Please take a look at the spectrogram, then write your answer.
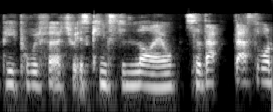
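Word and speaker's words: Kingston Lisle: where you are and I've heard two people I've heard somebody call this Kingston allele and somebody else call it Kingston Lyle I've always known it as Kingston Lyle yes I've never heard it referred to as Leo but I could see that you could do from its spelling it's l-i-s-l-e which yes you could pronounce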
